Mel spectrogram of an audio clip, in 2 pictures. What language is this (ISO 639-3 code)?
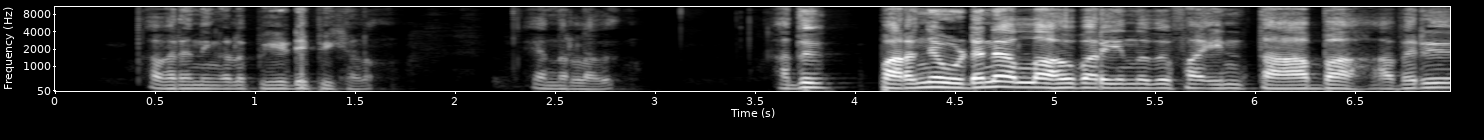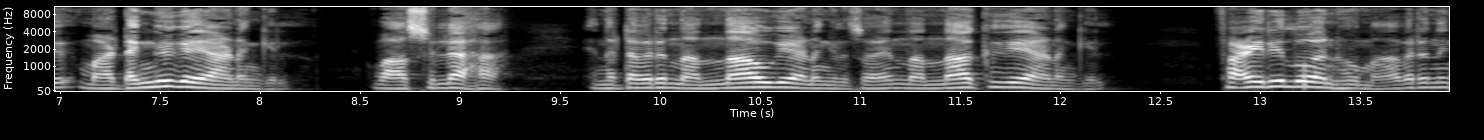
mal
